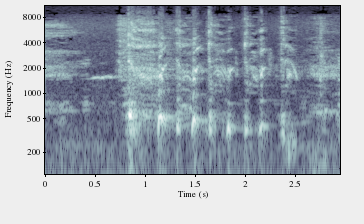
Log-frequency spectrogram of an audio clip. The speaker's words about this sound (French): Alors, de souffrez-vous? Un peu partout. La toux et la fièvre, une espèce de lassitude de combattu.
